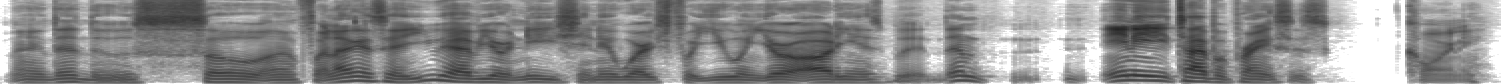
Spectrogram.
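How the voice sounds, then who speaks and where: Young man, casual podcast co-host, animated, pitch swings into mocking impressions, dry. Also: normal speed, no echo. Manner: animated, jumps into high mocking impressions when quoting people. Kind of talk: casual chat.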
